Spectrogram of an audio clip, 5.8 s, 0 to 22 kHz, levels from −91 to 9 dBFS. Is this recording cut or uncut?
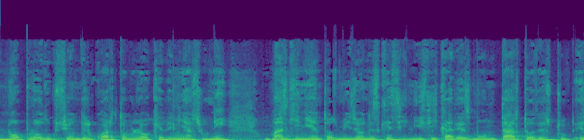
cut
